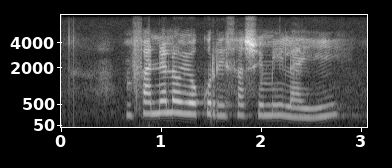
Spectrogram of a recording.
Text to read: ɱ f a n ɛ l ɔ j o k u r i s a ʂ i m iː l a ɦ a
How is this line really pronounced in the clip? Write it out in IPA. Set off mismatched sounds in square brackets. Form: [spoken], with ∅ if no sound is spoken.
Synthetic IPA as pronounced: ɱ f a n ɛ l ɔ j o k u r i s a ʂ i m [i] l a ɦ [i]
